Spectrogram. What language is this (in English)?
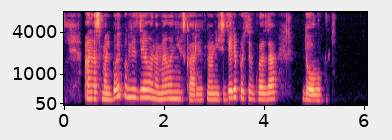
Russian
